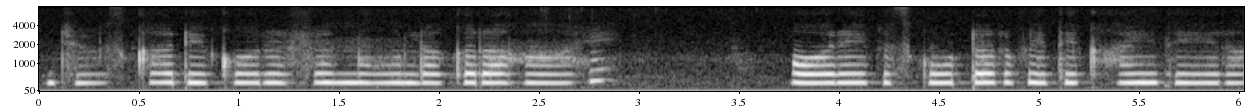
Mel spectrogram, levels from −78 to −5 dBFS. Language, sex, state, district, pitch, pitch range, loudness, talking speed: Hindi, female, Rajasthan, Jaipur, 315 Hz, 310-320 Hz, -16 LUFS, 150 wpm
